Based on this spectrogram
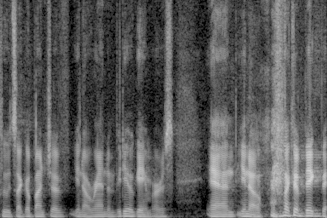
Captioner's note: chuckles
